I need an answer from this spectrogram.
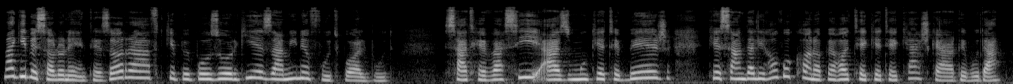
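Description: A woman narrating a novel as an audiobook, in a high voice. She tells the story in a steady, even manner.

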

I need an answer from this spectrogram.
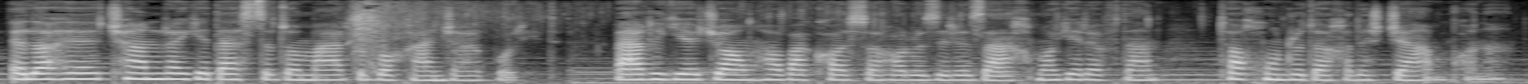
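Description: A woman telling a true-crime story in a steady, dramatic narration. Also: medium pitch, hardly any pauses, soft background music.

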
